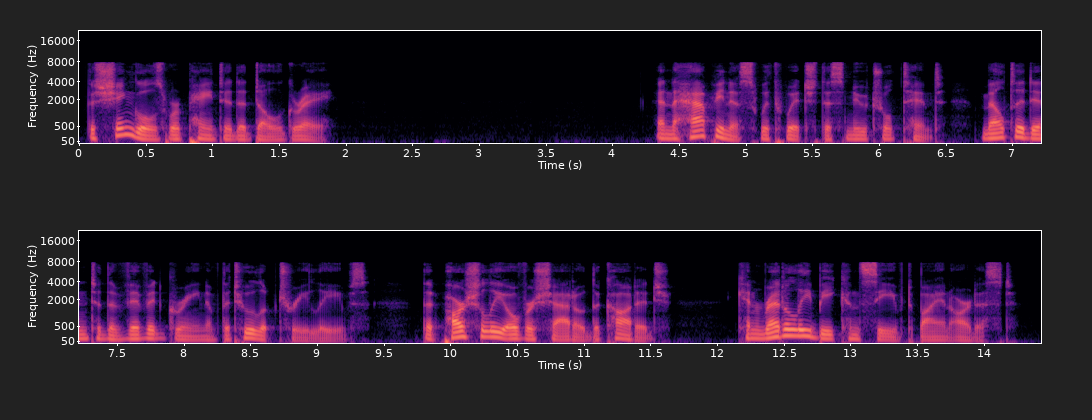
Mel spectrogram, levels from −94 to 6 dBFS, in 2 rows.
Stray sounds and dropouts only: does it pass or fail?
pass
